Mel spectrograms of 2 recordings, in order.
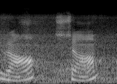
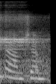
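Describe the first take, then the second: First: A short pause separates the two names. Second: The names run together without a pause. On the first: The speaker calls it right. "थोड़ा थोड़ा सा मैं रुकी" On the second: The speaker calls it wrong. "मैं एक साथ नहीं बोलूँगी"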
